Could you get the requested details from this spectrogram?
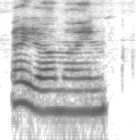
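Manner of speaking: very soft, quiet, sorrowful murmur. Reporting a result while in character, sounding sad. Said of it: "You sound so sad about it".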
